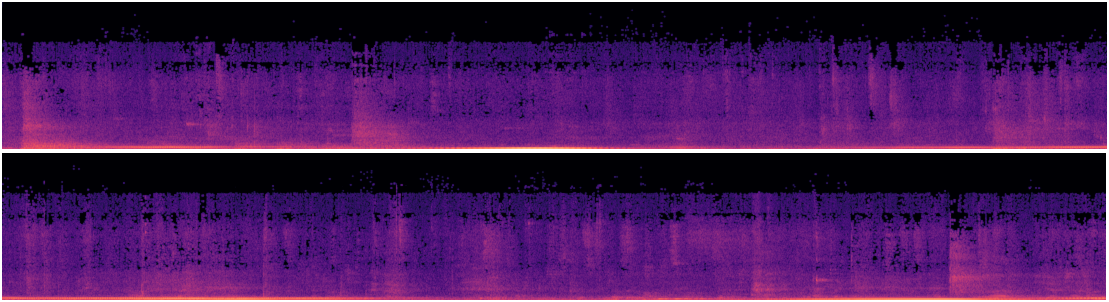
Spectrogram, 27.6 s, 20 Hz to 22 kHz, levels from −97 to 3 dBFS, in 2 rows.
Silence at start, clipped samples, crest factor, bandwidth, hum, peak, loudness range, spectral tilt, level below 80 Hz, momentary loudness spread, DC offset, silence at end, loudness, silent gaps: 0 s; under 0.1%; 16 dB; 15 kHz; none; -12 dBFS; 18 LU; -7 dB/octave; -50 dBFS; 22 LU; under 0.1%; 0 s; -28 LUFS; none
